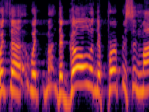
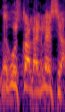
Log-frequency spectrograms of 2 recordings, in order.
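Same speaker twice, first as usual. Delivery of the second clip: put-on, imitated smoker's voice. Quoting an 87-year-old lady who greets the pastor, in a smoker's voice. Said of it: "She's got the smoker's voice".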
